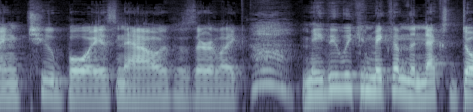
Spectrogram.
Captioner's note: gasps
